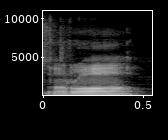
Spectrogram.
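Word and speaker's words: ر: We can pronounce ra by touching the edge of the tongue with the gum of first three upper front teeth.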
